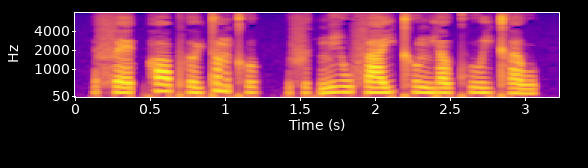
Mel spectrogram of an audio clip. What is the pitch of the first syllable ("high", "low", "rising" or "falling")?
rising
